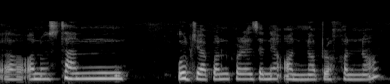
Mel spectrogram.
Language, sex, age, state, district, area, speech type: Assamese, female, 18-30, Assam, Jorhat, urban, spontaneous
